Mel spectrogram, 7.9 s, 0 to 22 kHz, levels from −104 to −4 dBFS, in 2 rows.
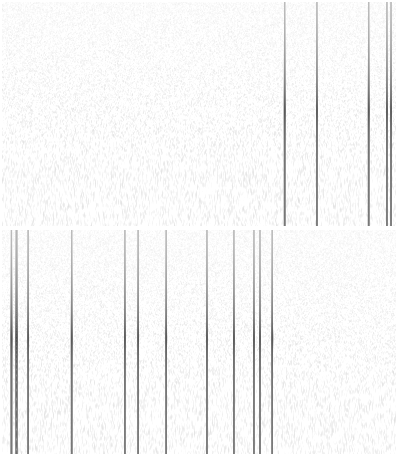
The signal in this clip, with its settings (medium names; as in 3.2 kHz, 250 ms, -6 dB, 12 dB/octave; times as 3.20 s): random clicks 4.3 per s -11 dBFS 4.25 s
